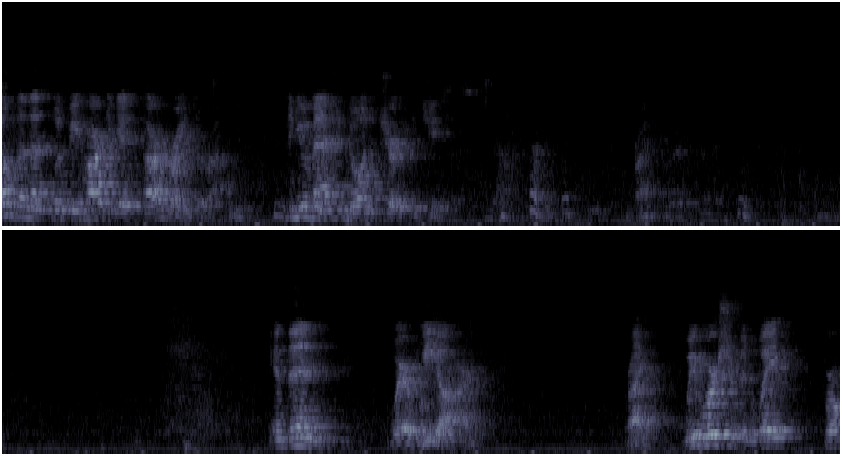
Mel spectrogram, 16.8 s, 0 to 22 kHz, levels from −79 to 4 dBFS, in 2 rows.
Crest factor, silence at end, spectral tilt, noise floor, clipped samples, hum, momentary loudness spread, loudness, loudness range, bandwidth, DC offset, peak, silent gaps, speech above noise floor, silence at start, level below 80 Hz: 22 dB; 0 s; -5.5 dB/octave; -68 dBFS; under 0.1%; none; 24 LU; -42 LUFS; 22 LU; 13.5 kHz; under 0.1%; -24 dBFS; none; 27 dB; 0 s; -74 dBFS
